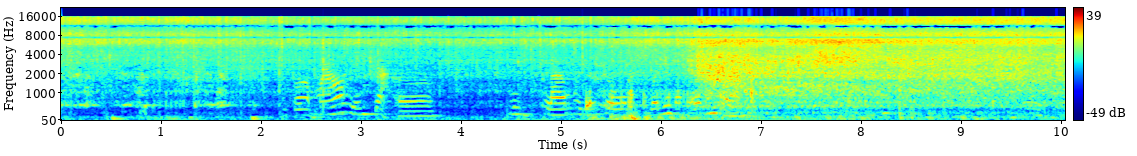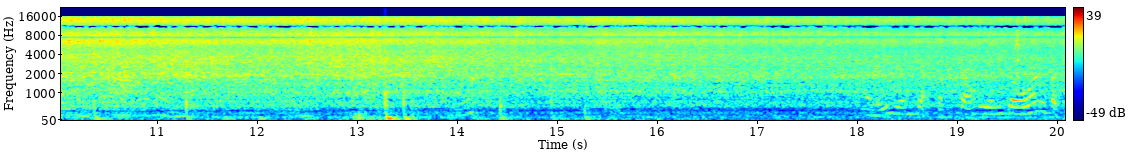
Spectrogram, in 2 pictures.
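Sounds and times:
spatula scraping a wok: 0.0s - 3.3s, 4.9s - 15.7s
liver sizzling in hot oil: 0.0s - 20.0s.

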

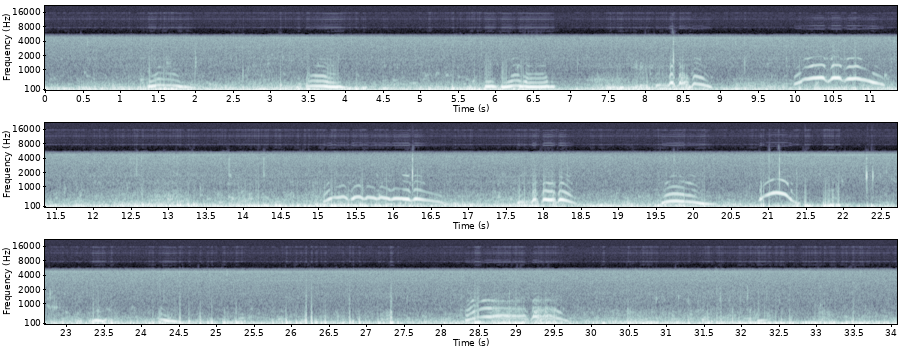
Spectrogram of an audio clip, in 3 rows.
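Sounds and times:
exhaust bubbles crackling: 0.0s - 34.0s
whale song moans: 9.9s - 11.4s, 15.0s - 16.9s, 23.2s - 24.8s, 28.2s - 29.9s.

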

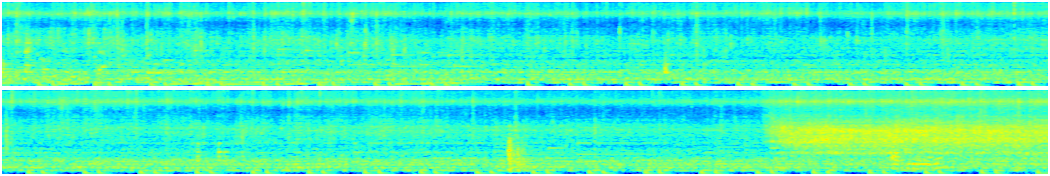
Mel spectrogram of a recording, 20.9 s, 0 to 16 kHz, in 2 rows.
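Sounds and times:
vegetables sizzling in oil: 0.0s - 20.9s
spatula knocking a pan: 12.4s - 13.2s, 15.4s - 16.0s.

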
